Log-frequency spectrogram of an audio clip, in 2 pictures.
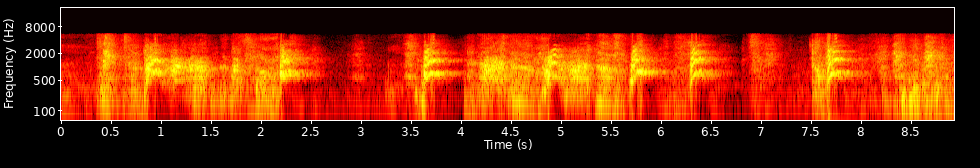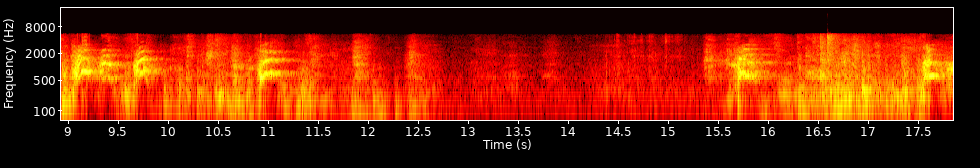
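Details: Keeshonds playing wildly right after coming home from a long walk: a tangle of rough, excited barks, yips and growly play noises in dense bursts, with brief quieter pauses between.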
